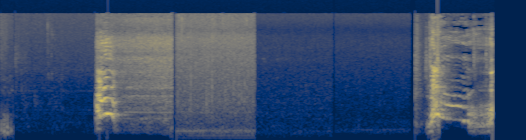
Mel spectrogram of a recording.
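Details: Tess the Beagle, a female puppy filmed one second a day over six months, gives two short harmonic barks or yips, the first near the start and the second about four seconds later, with a soft hiss between them.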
